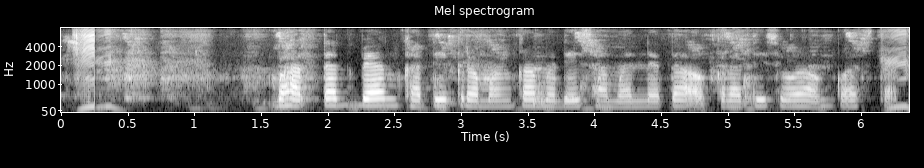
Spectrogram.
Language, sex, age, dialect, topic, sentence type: Marathi, female, 18-24, Varhadi, banking, statement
